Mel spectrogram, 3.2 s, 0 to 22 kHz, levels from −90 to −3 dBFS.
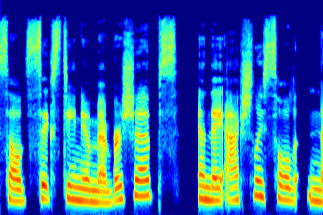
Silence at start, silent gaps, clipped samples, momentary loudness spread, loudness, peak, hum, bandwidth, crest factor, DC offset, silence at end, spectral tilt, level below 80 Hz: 0 s; 1.80-1.96 s, 3.02-3.06 s; under 0.1%; 5 LU; -22 LUFS; -6 dBFS; none; 17 kHz; 18 dB; under 0.1%; 0 s; -4 dB/octave; -80 dBFS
